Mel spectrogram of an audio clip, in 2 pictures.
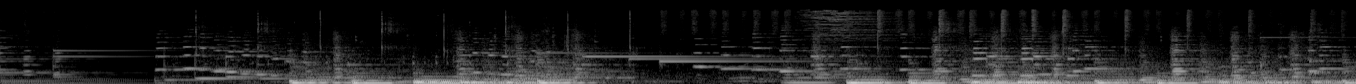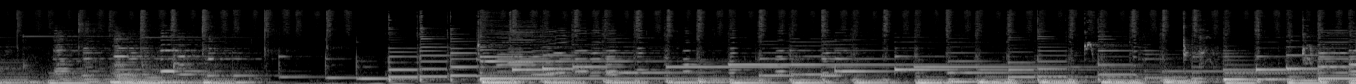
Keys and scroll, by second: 10.3 super+0, 14.2 Return, 18.2 ], 26.2 [.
